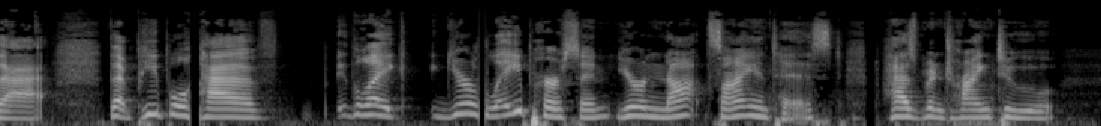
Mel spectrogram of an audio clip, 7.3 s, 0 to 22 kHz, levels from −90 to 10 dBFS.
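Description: Corrupt frame muted at 1.27 s, 3.19 s and 5.75 s: the speech drops abruptly into silence for about 90 ms, 70 ms and 110 ms respectively, then resumes in step with no shift in timing. Damaged bits in the compressed stream made the decoder reject whole frames, and the player filled each gap with silence. Each hole's length points to three, two and four consecutive frames lost.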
